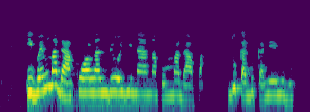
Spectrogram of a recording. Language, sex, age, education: Igbo, female, 15-29, tertiary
